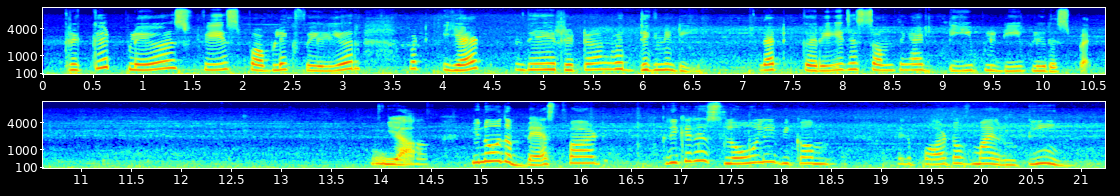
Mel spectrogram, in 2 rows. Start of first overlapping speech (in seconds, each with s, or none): none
